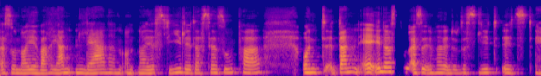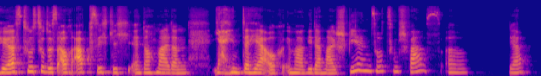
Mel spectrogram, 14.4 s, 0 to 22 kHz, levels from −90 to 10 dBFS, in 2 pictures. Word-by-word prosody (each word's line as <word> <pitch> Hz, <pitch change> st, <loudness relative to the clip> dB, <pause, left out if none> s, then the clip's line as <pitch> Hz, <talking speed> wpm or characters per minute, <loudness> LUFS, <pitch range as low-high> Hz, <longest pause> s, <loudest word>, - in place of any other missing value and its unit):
Also, 180 Hz, +2 st, -3 dB
neue 180 Hz, 0 st, 0 dB
Varianten 185 Hz, +3 st, -1 dB
lernen 180 Hz, +1 st, -1 dB
und 175 Hz, -1 st, -6 dB
neue 180 Hz, 0 st, -2 dB
Stile, 185 Hz, +2 st, -2 dB
das 180 Hz, -1 st, -3 dB
ist 180 Hz, -, -4 dB
ja 195 Hz, 0 st, -1 dB
super. 195 Hz, +1 st, -1 dB, 0.5 s
Und 205 Hz, 0 st, +2 dB, 0.2 s
dann 215 Hz, 0 st, +5 dB
erinnerst 235 Hz, +3 st, +5 dB
du 440 Hz, -, -4 dB
also, 200 Hz, +1 st, +2 dB
immer, 185 Hz, +2 st, -2 dB
wenn 180 Hz, -2 st, -2 dB
du 180 Hz, -1 st, -8 dB
das 185 Hz, 0 st, 0 dB
Lied 195 Hz, +1 st, -5 dB
jetzt 185 Hz, -2 st, -2 dB
hörst, 210 Hz, +5 st, +4 dB
tust 255 Hz, +1 st, 0 dB
du 255 Hz, -, 0 dB
das 215 Hz, 0 st, +1 dB
auch 215 Hz, 0 st, +5 dB
absichtlich, 215 Hz, -1 st, +1 dB
äh, 195 Hz, -, -2 dB
noch 200 Hz, 0 st, -2 dB
mal 190 Hz, -3 st, +1 dB
dann, 185 Hz, 0 st, -3 dB, 0.3 s
ja, 215 Hz, -, 0 dB
hinterher 200 Hz, -1 st, +3 dB
auch 180 Hz, 0 st, -2 dB
immer 190 Hz, -2 st, -1 dB
wieder 190 Hz, -2 st, -1 dB
mal 175 Hz, 0 st, -1 dB
spielen, 285 Hz, -, -1 dB
so 270 Hz, -1 st, -5 dB
zum 260 Hz, -2 st, -10 dB
Spaß? 275 Hz, +4 st, -4 dB
Äh, 210 Hz, -1 st, -7 dB, 0.6 s
ja? 205 Hz, +2 st, -8 dB
195 Hz, 185 wpm, -22 LUFS, 185-215 Hz, 0.6 s, dann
